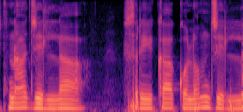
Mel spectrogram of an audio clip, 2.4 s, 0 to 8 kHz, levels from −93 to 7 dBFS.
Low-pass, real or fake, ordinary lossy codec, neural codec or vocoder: none; real; none; none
